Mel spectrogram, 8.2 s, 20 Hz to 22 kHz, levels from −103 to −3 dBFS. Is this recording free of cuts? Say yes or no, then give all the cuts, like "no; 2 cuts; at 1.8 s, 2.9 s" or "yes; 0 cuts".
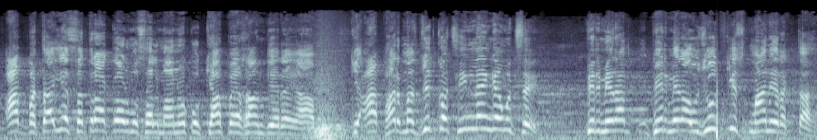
no; 1 cut; at 3.3 s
